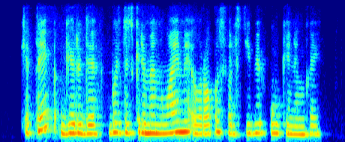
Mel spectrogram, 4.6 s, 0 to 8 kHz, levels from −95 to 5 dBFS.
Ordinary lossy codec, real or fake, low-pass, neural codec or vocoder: Opus, 16 kbps; real; 7.2 kHz; none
